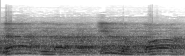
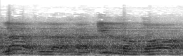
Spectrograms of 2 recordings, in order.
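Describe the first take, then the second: Both takes have the same delivery.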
